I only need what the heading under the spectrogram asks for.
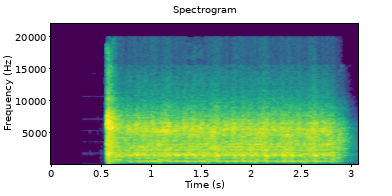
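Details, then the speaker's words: Porsche 911 Carrera 3.2L flat-six on an engine test stand, sat for a while: starter spins steadily for a couple of seconds but never fires; fuel pump runs, but no spark and no ECU trigger signal on the coil. "so let's try see if we have any spark no spark fuel pump is turning on though which means this ecu is getting some signal but we still need to diagnose why there's no spark"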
